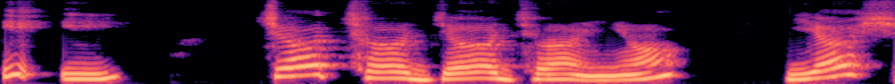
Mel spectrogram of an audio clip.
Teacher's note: ये सारे के सारे तालव्य वर्ण होते हैं, तालु से बोले जाते हैं।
